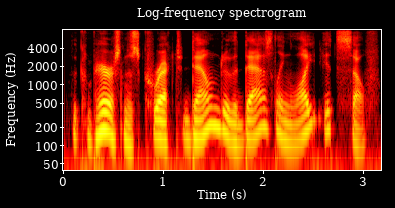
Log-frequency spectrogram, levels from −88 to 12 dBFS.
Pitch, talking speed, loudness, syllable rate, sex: 145 Hz, 190 wpm, -19 LUFS, 5.3 syllables/s, male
